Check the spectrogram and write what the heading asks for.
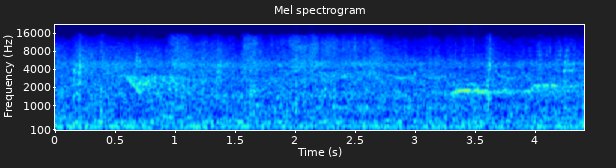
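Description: Macaque calls: a short high squeak falling in pitch just under a second in, then a longer thin call that rises and holds near the end.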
